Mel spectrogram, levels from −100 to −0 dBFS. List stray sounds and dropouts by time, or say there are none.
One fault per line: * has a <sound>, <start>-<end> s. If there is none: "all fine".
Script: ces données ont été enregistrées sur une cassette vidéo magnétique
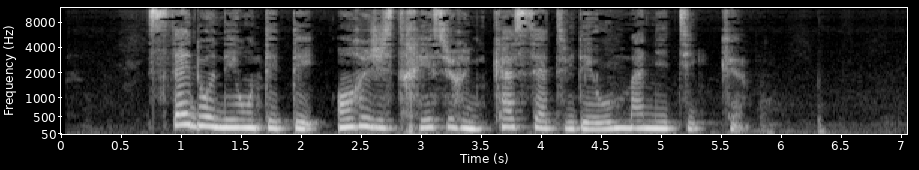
all fine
